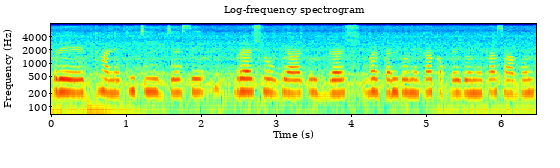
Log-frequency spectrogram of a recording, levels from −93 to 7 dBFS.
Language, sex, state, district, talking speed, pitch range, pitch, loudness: Hindi, male, Chhattisgarh, Raipur, 150 wpm, 205-215 Hz, 210 Hz, -16 LUFS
